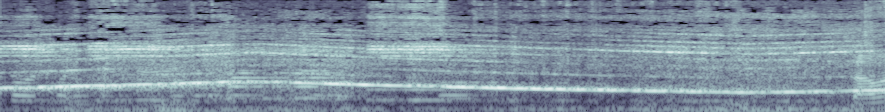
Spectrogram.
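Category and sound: vehicle, emergency vehicle sirens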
